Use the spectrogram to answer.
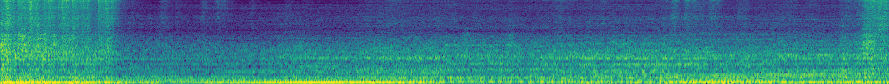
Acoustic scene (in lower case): bus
